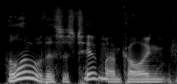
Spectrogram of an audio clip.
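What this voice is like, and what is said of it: Flat, pre-recorded-sounding telemarketer voice. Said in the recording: “your telemarketer script ... You sound like a pre-recorded message.”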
